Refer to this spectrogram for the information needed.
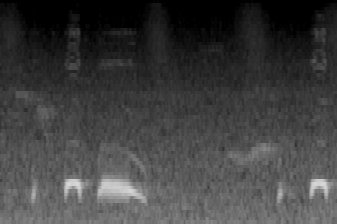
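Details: Spotted dove cooing in the Thổ Đồng manner to prompt other doves to answer: a short note, a rounded coo and a long drawn-out falling coo, then the next phrase beginning with a soft note and coo.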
